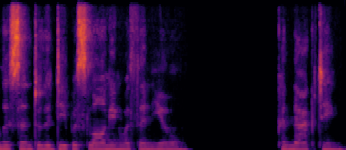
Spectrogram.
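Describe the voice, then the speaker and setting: Speaking at a very slow pace with long, frequent pauses, a woman uses a fairly high, somewhat breathy voice with a dark, mellow tone, a calm, soothing tone and monotone, flat intonation against a quiet background. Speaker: yoga nidra guide. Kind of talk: guided yoga nidra relaxation. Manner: slow, calm, soothing.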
